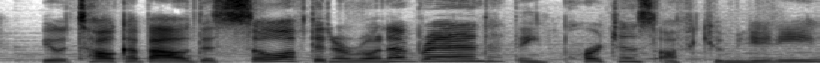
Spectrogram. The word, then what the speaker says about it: Norrøna: Yeah, in Norwegian we call it Norrøna, but here in the States, or I guess in most other markets, it's pronounced Norrøna.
